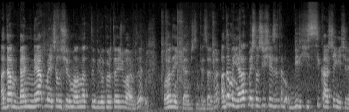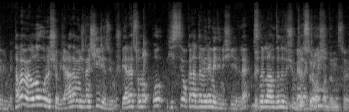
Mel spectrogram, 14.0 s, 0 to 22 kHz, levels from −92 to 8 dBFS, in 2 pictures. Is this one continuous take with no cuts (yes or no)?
yes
